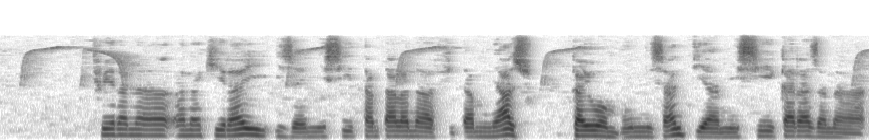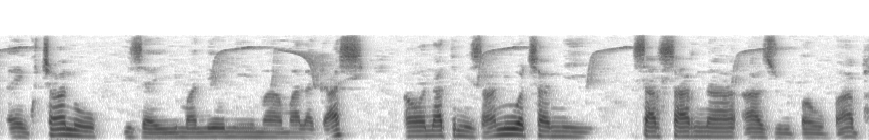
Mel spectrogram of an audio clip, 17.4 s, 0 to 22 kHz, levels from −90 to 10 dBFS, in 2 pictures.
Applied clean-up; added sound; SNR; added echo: classical method log-MMSE.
